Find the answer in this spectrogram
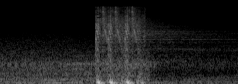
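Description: Sound effect from a music-video trailer's soundtrack: a faint hiss, then a quick burst of about four heavy, deep hits about a second in, like a short volley of gunfire.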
